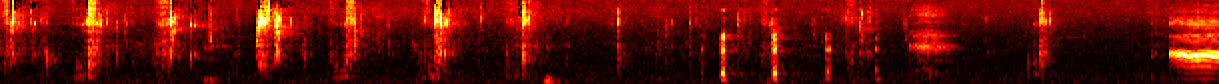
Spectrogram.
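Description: Irregular small clicks and taps of a picture book being handled by small hands, with a page turned. It ends with a short babbled squeal from a toddler.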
